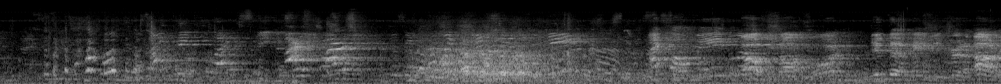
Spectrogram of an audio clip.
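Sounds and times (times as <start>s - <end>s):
muffled voices in a hall: 0.0s - 10.0s.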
